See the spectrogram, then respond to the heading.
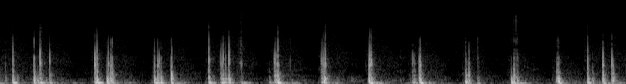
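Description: Fingertips and nails tap the round knob of a large cream ridged microwave lid, likely silicone. Dull, low, hollow thumps come in quick, uneven clusters, each dying away almost at once with no ring.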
